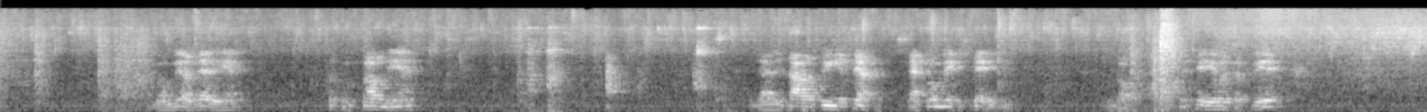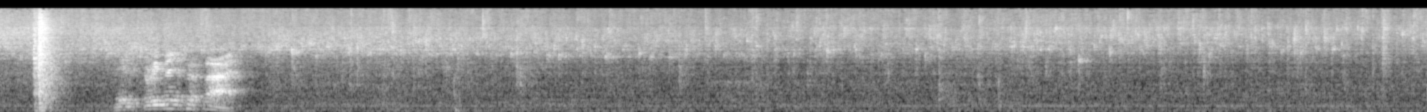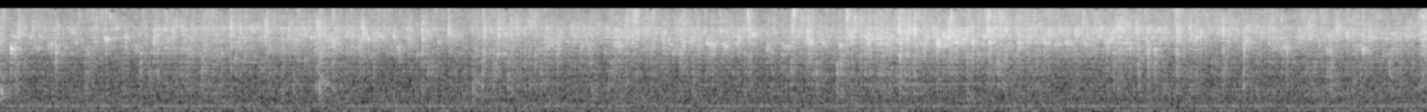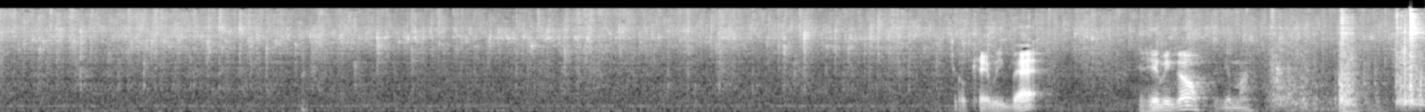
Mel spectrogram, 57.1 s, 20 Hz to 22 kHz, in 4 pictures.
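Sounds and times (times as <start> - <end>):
fish sizzling in frying pan: 0.0 - 57.0.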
